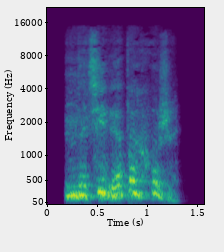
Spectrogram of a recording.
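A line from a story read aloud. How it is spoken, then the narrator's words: Frightened mutter. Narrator (Russian): испуганно пробормотала питомица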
